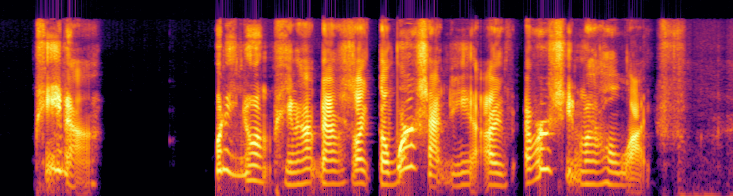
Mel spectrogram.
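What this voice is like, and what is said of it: Lois Griffin impression. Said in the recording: “I knew Lewis Griffin. I'm still kind of practicing her just a little bit, but I'm kind of got her accent down just a little bit ... that one I need to practice just a little bit”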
